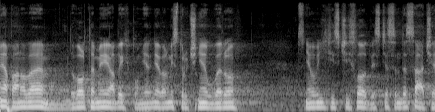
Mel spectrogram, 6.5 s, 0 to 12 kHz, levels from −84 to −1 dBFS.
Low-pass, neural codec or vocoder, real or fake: 10.8 kHz; none; real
